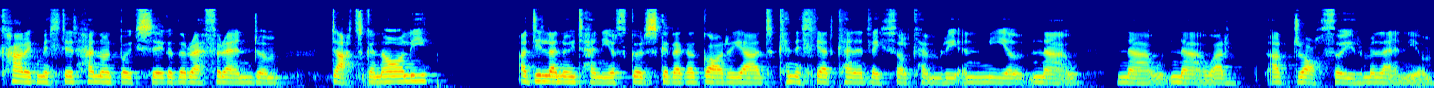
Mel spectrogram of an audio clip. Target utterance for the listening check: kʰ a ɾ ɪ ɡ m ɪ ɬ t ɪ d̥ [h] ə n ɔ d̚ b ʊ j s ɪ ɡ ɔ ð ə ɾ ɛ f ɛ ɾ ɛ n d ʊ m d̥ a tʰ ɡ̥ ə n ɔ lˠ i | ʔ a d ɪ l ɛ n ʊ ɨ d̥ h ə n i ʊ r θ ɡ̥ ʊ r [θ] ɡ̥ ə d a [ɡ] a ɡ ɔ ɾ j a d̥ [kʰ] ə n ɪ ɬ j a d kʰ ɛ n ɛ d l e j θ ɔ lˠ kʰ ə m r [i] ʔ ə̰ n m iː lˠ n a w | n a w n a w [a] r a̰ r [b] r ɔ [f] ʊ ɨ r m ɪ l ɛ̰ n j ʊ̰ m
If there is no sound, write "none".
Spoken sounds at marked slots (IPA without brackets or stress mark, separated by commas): h, s, ɡ, kʰ, i, a, d, θ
